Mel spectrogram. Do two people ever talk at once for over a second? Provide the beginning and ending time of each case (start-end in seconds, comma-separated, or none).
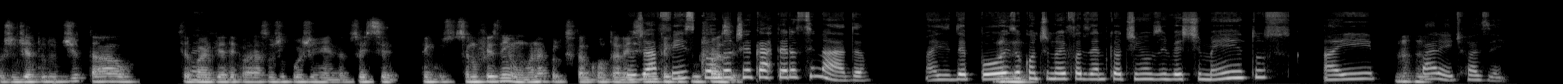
6.2-7.4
